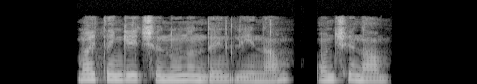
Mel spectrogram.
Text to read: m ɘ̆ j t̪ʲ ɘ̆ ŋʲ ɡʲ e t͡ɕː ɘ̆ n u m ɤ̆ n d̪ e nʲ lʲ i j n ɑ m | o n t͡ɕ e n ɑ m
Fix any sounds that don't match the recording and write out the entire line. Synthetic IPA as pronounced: m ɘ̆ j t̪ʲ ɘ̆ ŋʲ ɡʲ e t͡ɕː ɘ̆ n u n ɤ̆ n d̪ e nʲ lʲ i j n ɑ m | o n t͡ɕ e n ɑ m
